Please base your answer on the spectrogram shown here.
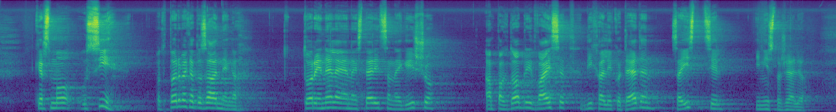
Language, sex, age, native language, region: Slovenian, male, 30-49, Slovenian, Zasavska region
